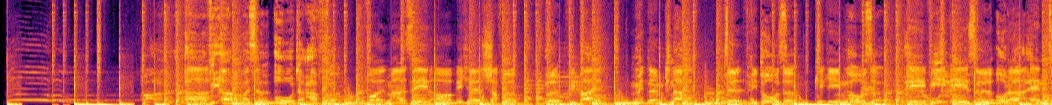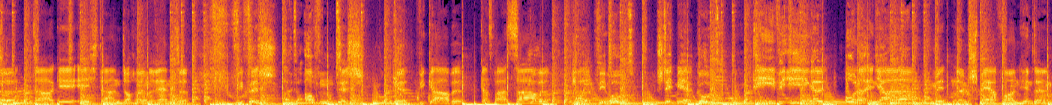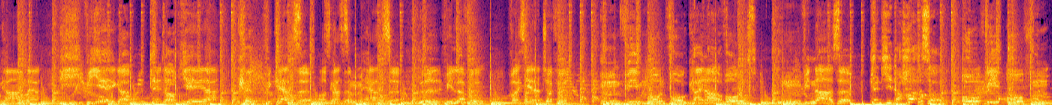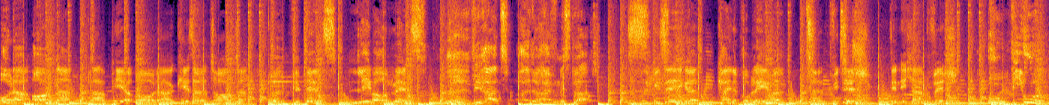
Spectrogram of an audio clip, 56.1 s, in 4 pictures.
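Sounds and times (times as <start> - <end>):
rapping: 0.1 - 56.0.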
